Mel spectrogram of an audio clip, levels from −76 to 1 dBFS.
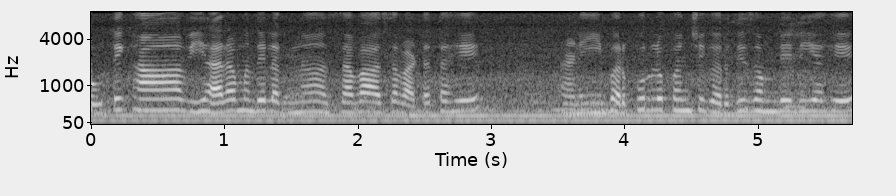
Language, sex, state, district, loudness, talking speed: Marathi, female, Maharashtra, Gondia, -18 LUFS, 145 wpm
